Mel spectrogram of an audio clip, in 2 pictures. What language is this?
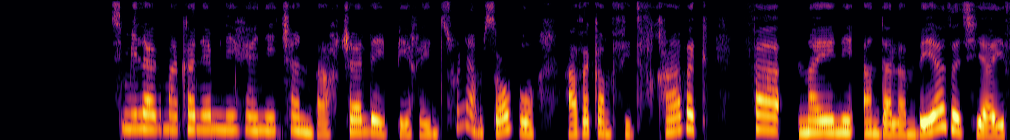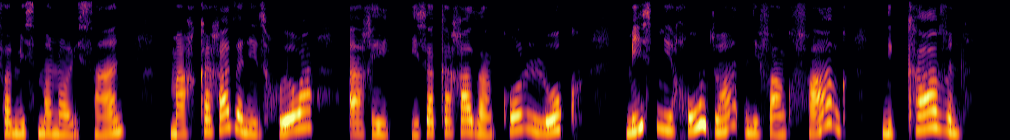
Malagasy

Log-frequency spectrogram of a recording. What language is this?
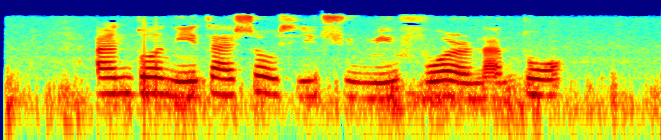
Chinese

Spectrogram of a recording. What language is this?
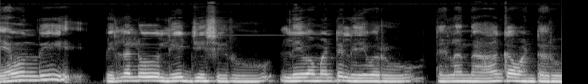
Telugu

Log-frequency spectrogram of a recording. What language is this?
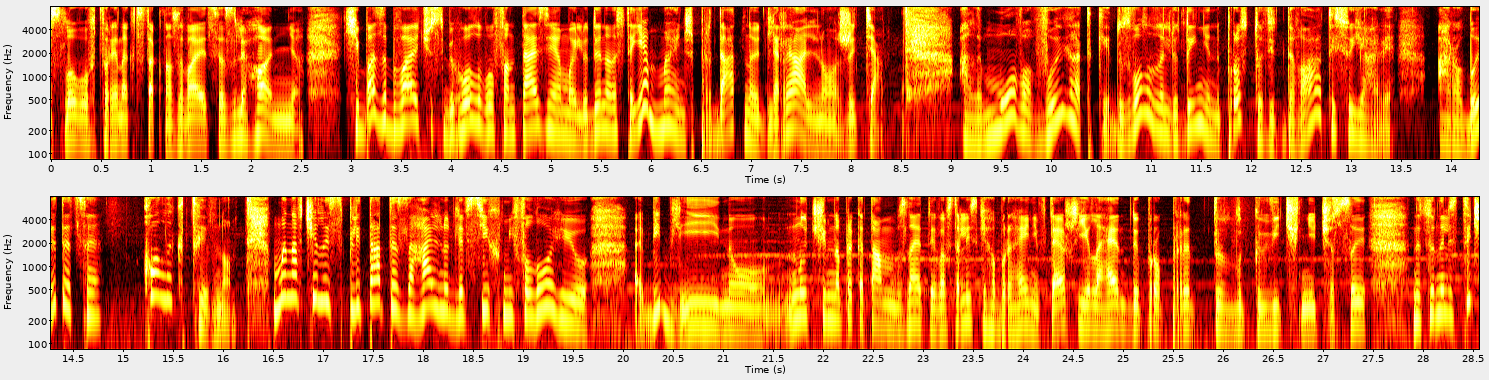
Ukrainian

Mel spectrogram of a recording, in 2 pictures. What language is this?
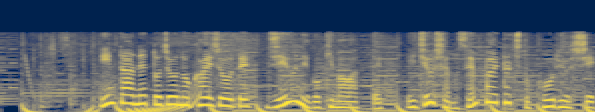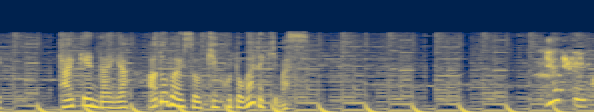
Japanese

